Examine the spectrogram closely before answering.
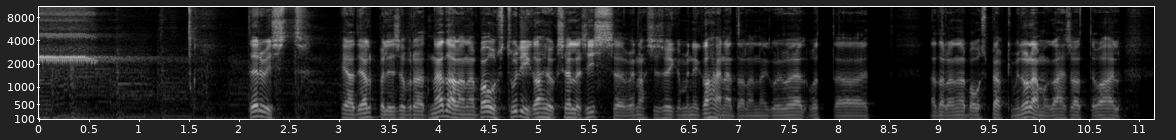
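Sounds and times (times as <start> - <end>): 
football referee's final whistle: 0.0 - 1.2
speech: 2.1 - 11.1.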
